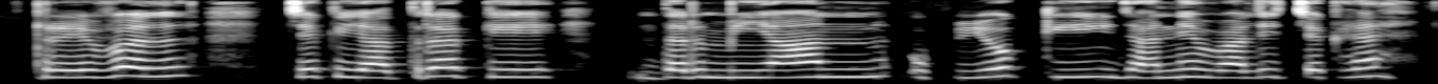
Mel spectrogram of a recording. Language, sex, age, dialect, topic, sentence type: Hindi, female, 18-24, Awadhi Bundeli, banking, statement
